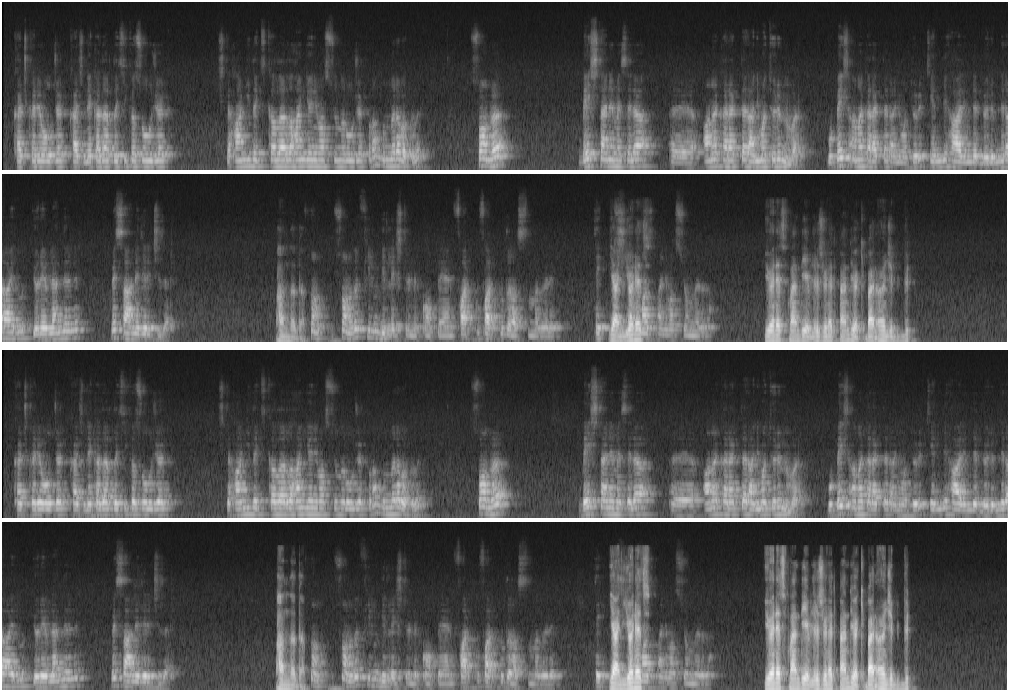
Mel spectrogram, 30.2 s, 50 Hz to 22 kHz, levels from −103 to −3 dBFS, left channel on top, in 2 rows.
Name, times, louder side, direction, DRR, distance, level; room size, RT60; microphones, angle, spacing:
voice 1, 0.2-2.5 3.4-6.3 7.1-7.6 8.6-9.7 10.0-12.0 12.4-16.2 16.7-17.6 19.7-23.4 24.0-24.1 24.4-25.7, equal, 40° left, 3.2 m, -32 dB
voice 2, 19.2-19.6 24.2-24.8 26.5-28.7, right 6 dB, 85° right, 0.5 m, -22 dB
18.0 x 6.7 x 5.8 m
head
